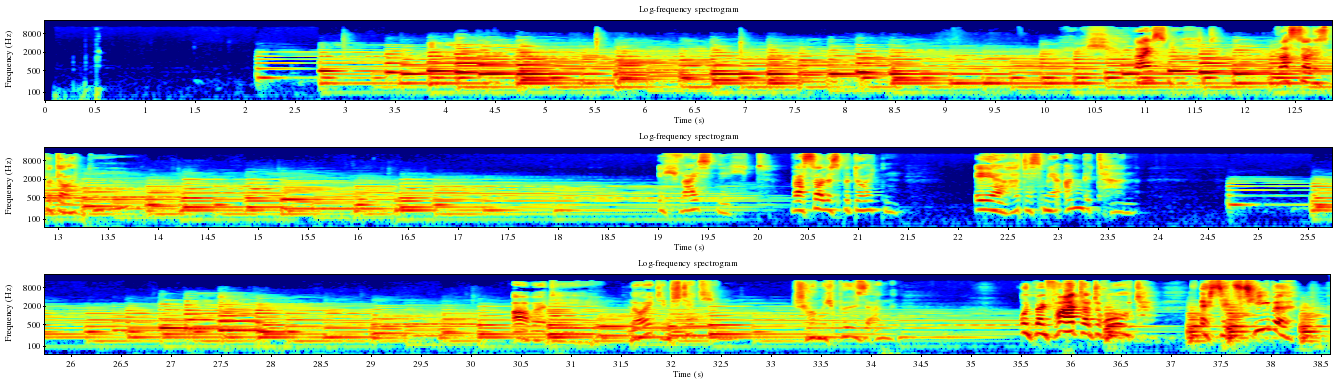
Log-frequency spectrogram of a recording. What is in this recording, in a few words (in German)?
lesung; zunge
